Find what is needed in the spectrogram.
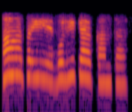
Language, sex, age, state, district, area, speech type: Urdu, female, 18-30, Uttar Pradesh, Mau, urban, conversation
